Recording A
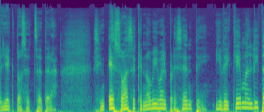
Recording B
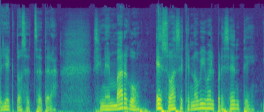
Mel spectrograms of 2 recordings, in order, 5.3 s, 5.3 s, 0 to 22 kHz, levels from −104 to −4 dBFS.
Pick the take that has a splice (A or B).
A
